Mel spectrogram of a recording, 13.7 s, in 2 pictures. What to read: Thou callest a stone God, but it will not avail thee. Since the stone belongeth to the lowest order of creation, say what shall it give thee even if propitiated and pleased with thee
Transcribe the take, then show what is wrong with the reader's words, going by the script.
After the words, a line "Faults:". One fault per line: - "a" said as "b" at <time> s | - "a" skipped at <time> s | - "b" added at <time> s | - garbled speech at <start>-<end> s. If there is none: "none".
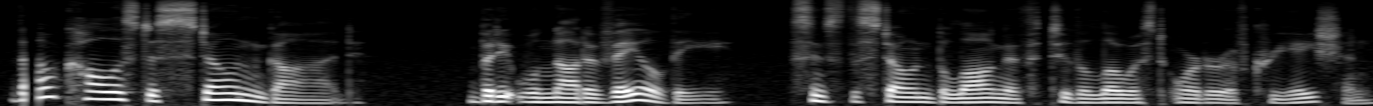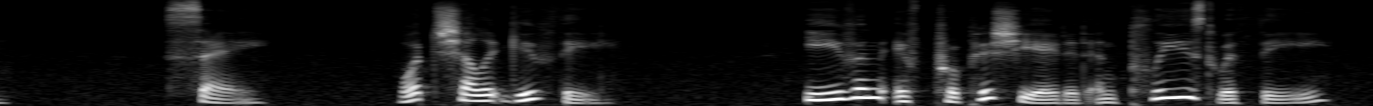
Thou callest a stone God, but it will not avail thee. Since the stone belongeth to the lowest order of creation, say what shall it give thee even if propitiated and pleased with thee
Faults:
none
